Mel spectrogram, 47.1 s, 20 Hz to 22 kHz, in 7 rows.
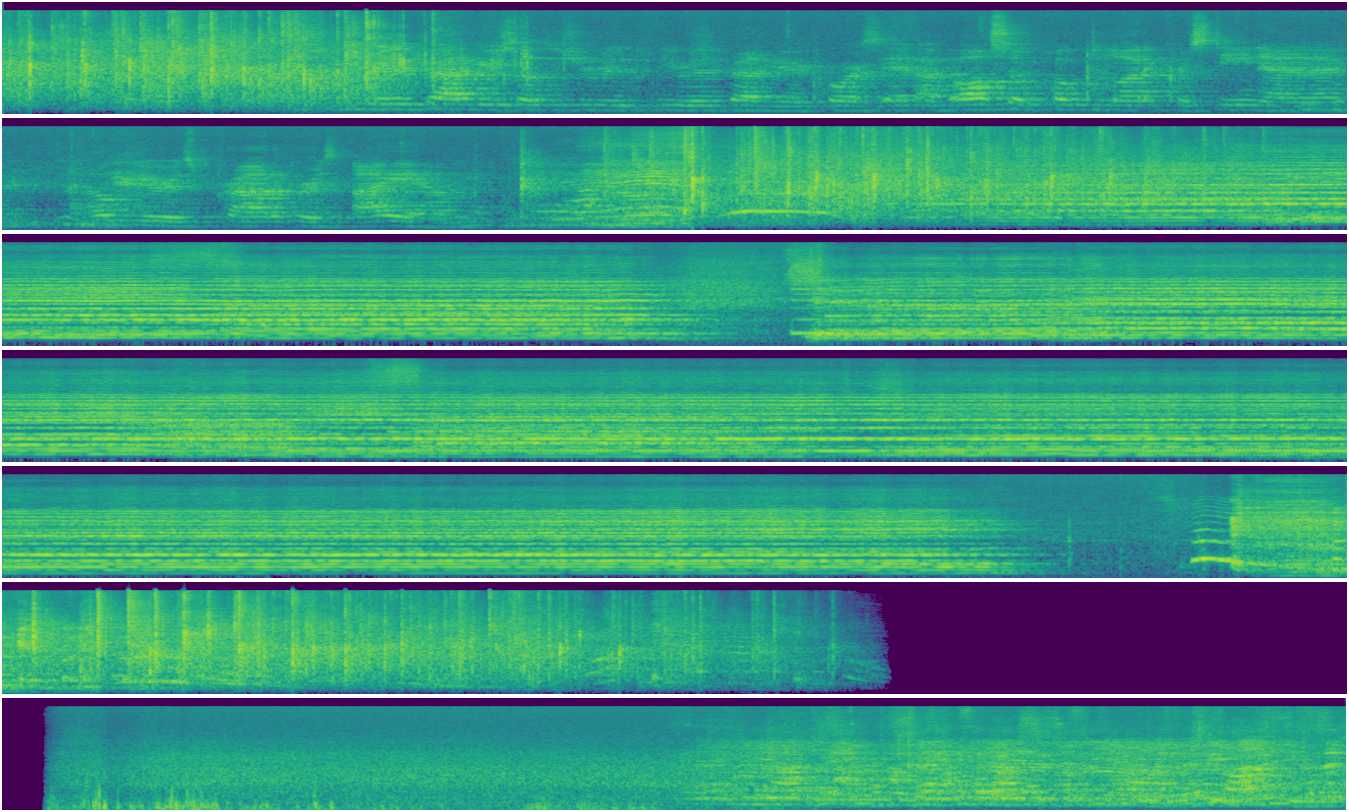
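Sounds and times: women's choir singing chords: 0:09.5 - 0:32.3, 0:43.7 - 0:47.0.

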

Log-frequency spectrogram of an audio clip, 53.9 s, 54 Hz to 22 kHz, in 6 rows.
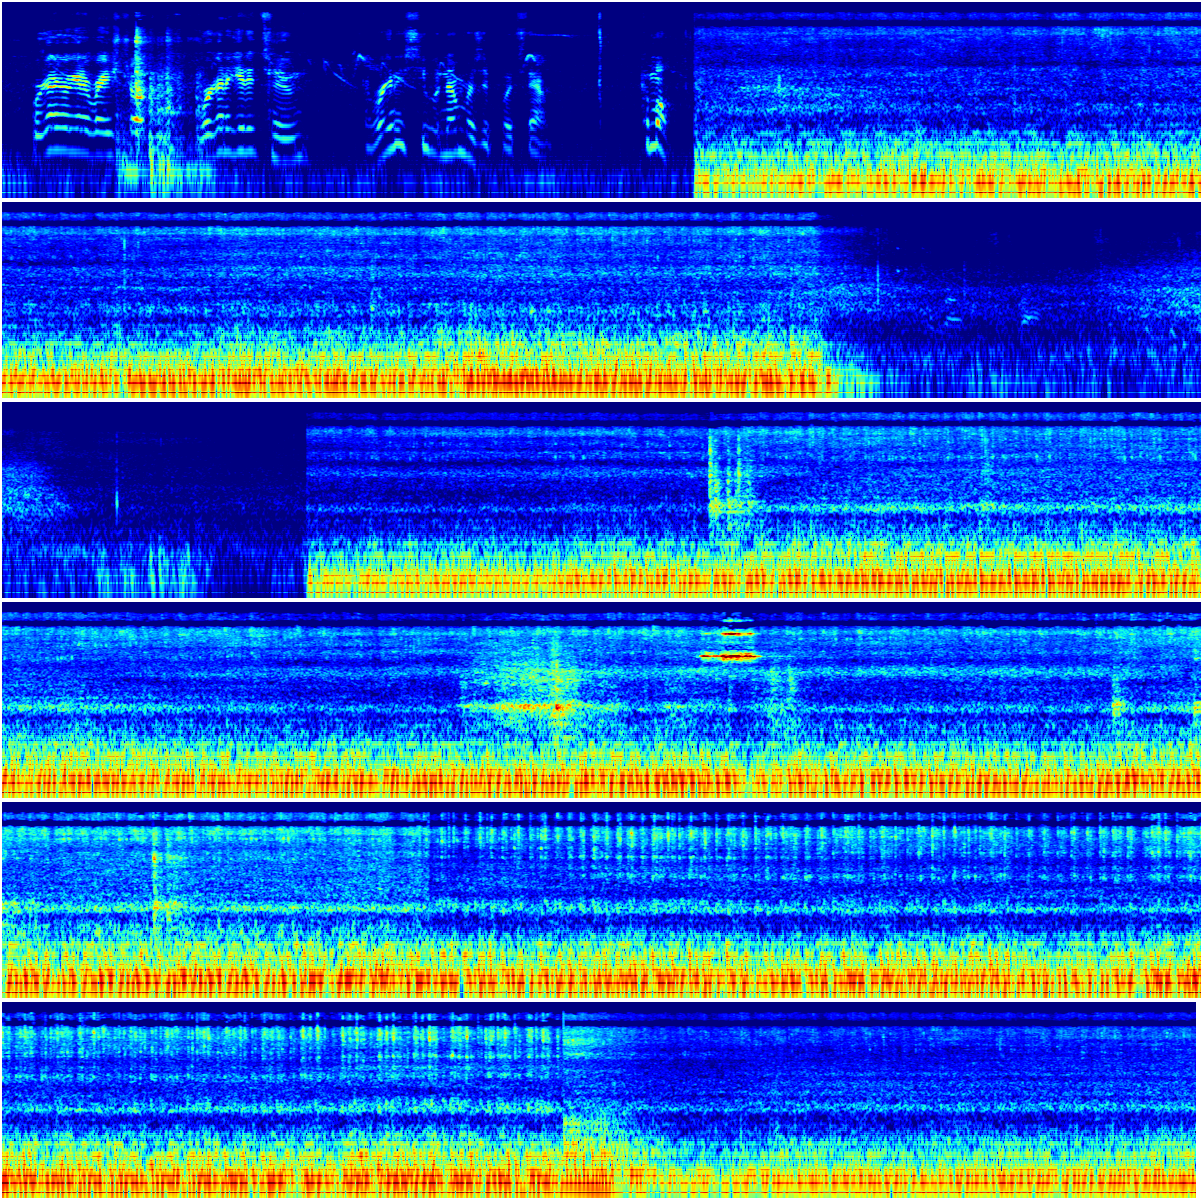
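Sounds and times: metal ramps clanking: 0:00.8 - 0:01.8, 0:23.2 - 0:25.8, 0:30.4 - 0:33.4, 0:35.0 - 0:38.6
truck engine idling: 0:05.2 - 0:15.2, 0:20.3 - 0:53.9.

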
